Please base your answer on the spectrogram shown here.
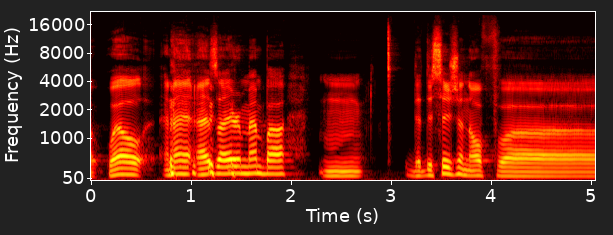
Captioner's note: laughs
